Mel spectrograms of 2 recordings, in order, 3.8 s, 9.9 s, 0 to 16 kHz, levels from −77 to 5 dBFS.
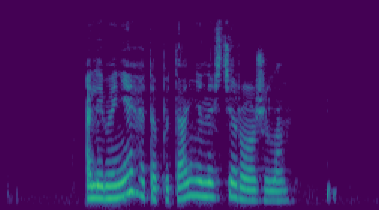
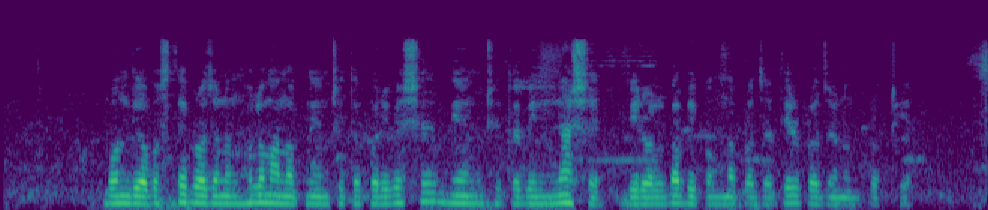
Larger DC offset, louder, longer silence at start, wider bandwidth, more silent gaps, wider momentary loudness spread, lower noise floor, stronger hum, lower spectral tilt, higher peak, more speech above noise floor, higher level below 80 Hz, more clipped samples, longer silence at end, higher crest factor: neither; about the same, -28 LUFS vs -26 LUFS; first, 0.85 s vs 0.3 s; first, 11.5 kHz vs 8.2 kHz; neither; about the same, 10 LU vs 12 LU; first, -74 dBFS vs -55 dBFS; neither; second, -5 dB/octave vs -6.5 dB/octave; second, -12 dBFS vs -6 dBFS; first, 46 dB vs 29 dB; second, -82 dBFS vs -52 dBFS; neither; first, 0.9 s vs 0 s; about the same, 18 dB vs 20 dB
